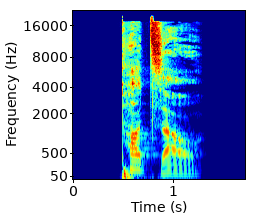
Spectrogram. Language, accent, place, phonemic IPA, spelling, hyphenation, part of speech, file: German, Germany, Berlin, /ˈpɔtˌzaʊ̯/, Pottsau, Pott‧sau, noun, De-Pottsau.ogg
- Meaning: filthy pig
